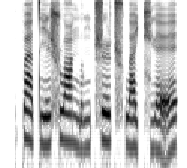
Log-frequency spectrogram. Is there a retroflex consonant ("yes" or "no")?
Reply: yes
